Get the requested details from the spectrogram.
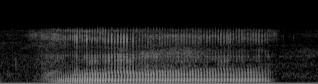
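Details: Blue nose pitbull puppy Roxie snoring: a single long, low, rattling snore of about two seconds with a fluttering buzz through it.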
